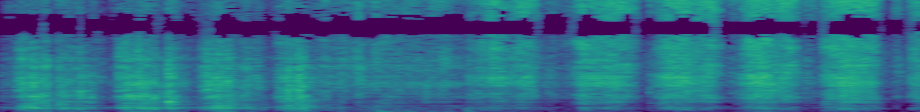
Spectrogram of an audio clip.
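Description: Fingertips and short nails scratch a dry, palm-sized yellow foam kitchen sponge held in one hand, first across its green fibrous scouring pad and then across the yellow foam side. The result is a quick run of dry, raspy rubbing strokes, bright and hissy with little low end, repeating at an uneven pace of a bit over two strokes per second.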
